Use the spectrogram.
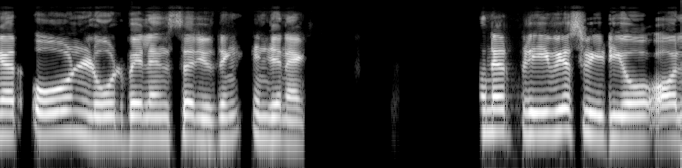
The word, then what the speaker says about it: Nginx: मैं आपको बता दूं इंजन एक्ट को हम प्रोनाउंस करते हैं कुछ ऐसे इसको हम बोलते हैं इंजन इंजन एक्स ओके इसको हम बोलेंगे इंजन एक्स अब ये होता क्या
